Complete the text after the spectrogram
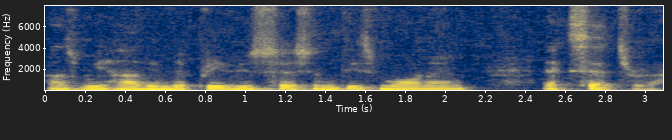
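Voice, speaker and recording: A fairly high-pitched, somewhat breathy man's voice with a Spanish accent. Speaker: webinar host. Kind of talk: webinar presentation. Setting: online webinar. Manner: hesitant, many fillers.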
